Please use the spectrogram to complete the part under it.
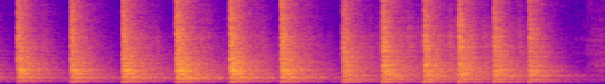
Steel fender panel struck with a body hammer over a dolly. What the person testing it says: it's Hollow there I know I don't want to hit real hard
